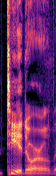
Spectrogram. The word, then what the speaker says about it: Teodoro: Like, look at Cody Webster and Bo Sheets and Lucas Toledo, you know, fighting bull. Did I say that right? – Yeah, I mean, Teodoro, but yeah.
